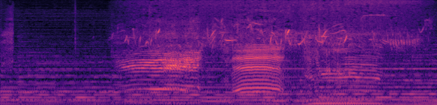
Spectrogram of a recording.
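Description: Alpine ibex, the wild mountain goat of the Swiss Alps, giving a few drawn-out, nasal bleats in the middle of a steady low outdoor hum, two louder calls close together and moderately near.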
